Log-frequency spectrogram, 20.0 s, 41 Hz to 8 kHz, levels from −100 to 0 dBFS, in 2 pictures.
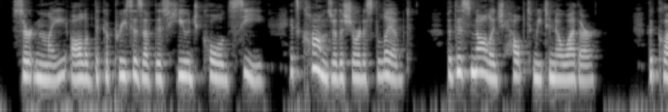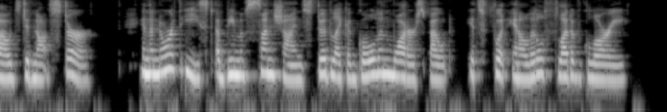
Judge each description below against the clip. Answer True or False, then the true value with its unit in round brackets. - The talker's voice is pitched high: True (215 Hz)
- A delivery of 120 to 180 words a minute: True (150 wpm)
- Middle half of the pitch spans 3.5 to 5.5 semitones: False (3.1 semitones)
